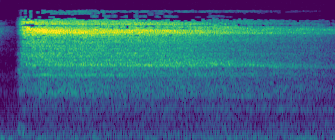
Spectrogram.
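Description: A deep breath drawn in loudly and held at the top: a steady, airy hiss that begins abruptly and carries on for over two seconds, fading only slightly, with no talk.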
